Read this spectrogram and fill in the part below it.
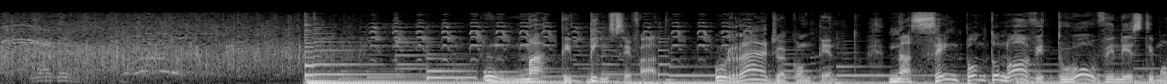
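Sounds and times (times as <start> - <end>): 
crowd clapping: 0.0 - 3.5
speech: 0.3 - 2.0, 4.8 - 11.6.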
